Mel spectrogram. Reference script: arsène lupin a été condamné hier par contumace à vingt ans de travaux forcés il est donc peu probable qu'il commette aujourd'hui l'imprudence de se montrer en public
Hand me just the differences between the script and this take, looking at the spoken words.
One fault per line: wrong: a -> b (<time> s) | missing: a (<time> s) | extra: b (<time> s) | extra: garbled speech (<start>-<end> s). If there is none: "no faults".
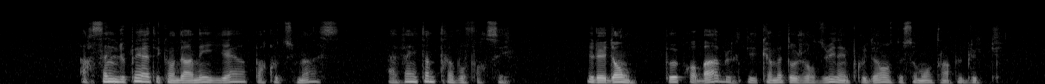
no faults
